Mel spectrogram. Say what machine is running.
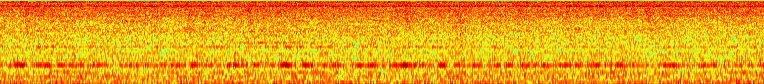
fan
